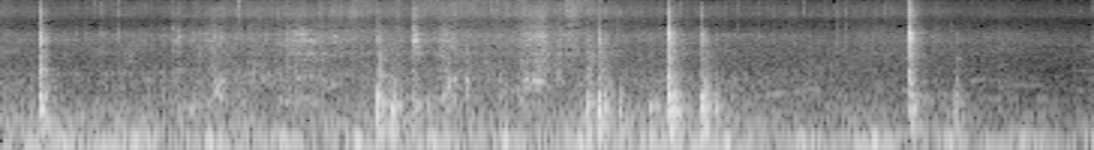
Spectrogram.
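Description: A Thai omelette sizzles as it fries in a steel wok. A metal spatula scrapes and knocks against the wok about seven times.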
